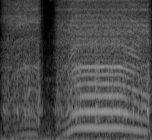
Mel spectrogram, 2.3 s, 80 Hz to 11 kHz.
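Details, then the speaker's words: Parkside PBSA 12 D4 12V cordless drill with 2Ah battery, two trigger pulls with rough gritty grinding over motor whine; housing hot, plastic pieces ejected through vents, cooling suspected failing after driving large screws. "I start to feel heat coming from the housing And I don't like this sound at all Something is grinding inside This drill is"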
